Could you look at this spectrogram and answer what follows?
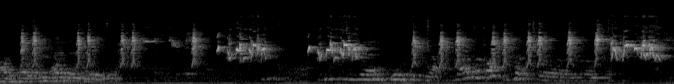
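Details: Tamed bulbul giving rapid chirpy warbling phrases over low background murmuring voices, notes clustered in quick repeated bursts.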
